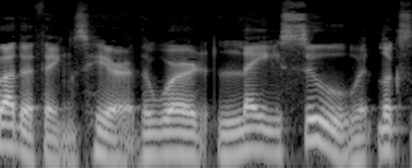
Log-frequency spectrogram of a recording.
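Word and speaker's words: ليسوا: this word is pronounced lace ooh not lace wha like it looks the Aleph is silent also we have to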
